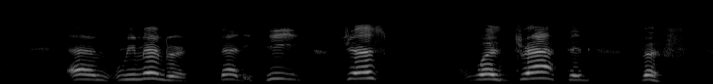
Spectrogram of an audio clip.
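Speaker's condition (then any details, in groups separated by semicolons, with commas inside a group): Cerebral palsy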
